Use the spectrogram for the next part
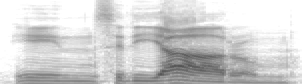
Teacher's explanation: This is accented on the penultima because the A is long.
